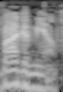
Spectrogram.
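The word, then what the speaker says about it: Bagemihl: Biological Exuberance by a man called Begumil, is that his name? – It's actually pronounced Begumil. Begumil.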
